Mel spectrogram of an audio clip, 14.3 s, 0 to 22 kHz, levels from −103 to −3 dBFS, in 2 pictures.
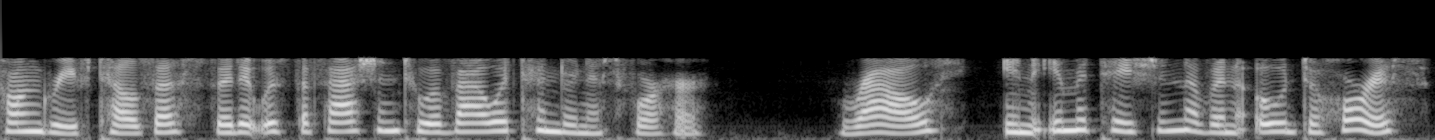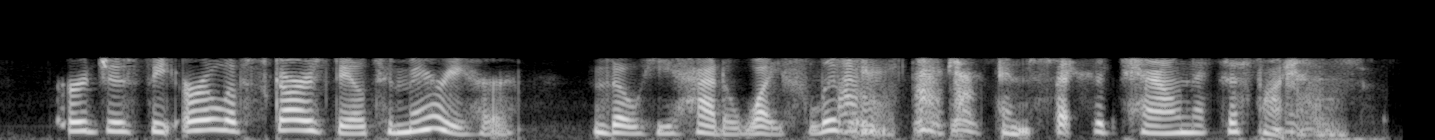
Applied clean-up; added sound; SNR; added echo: neural mask model Resemble Enhance denoiser.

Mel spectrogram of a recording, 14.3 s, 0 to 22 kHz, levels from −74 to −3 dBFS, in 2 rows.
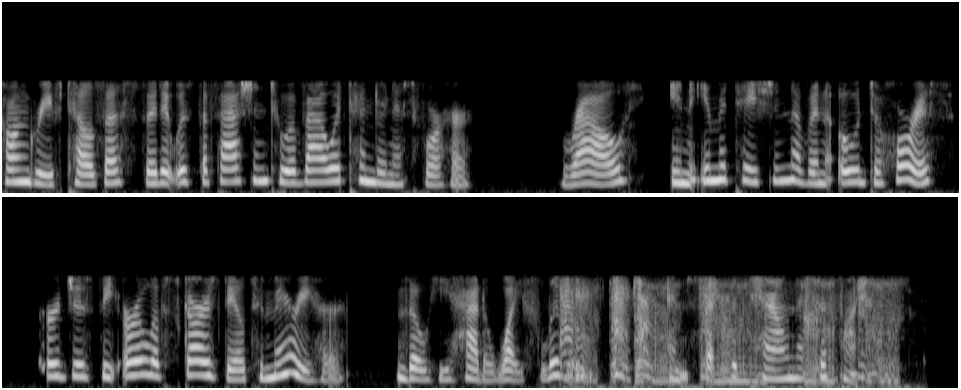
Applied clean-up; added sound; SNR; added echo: none; Growling; 6 dB; none.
